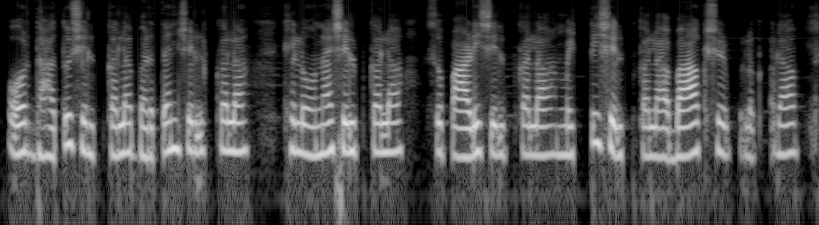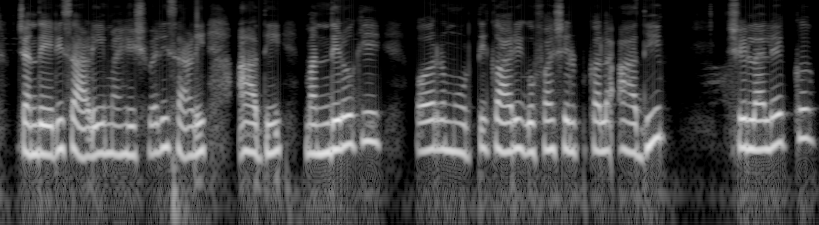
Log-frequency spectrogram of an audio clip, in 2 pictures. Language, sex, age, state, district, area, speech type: Hindi, female, 18-30, Madhya Pradesh, Bhopal, urban, spontaneous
